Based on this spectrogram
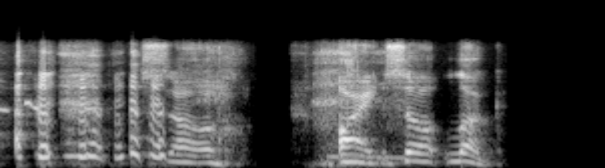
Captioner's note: laugh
